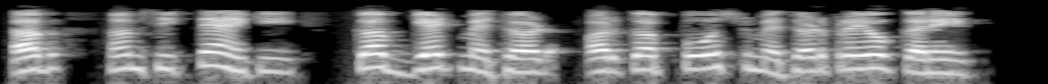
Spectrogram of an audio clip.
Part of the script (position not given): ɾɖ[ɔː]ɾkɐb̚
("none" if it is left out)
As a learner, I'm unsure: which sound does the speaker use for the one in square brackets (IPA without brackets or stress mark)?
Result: ɔː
